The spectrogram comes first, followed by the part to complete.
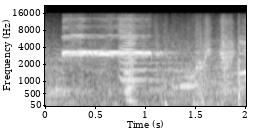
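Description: Electronic start buzzer sounding one steady high-pitched tone for about a second at the end of a countdown, signalling the start of a timed round.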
